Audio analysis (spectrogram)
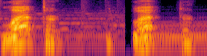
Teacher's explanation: trochaic, which has the pattern stressed, then unstressed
